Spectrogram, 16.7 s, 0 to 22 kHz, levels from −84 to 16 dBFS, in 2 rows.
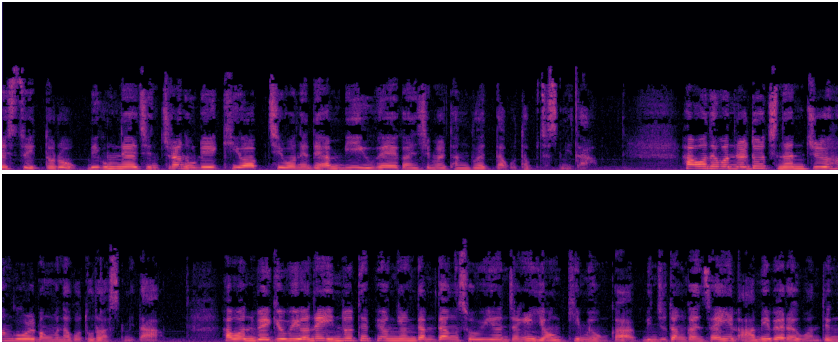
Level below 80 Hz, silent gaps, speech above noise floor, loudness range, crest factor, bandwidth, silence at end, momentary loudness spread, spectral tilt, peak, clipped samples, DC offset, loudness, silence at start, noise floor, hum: -56 dBFS; none; 25 dB; 5 LU; 18 dB; 13 kHz; 0 s; 11 LU; -3.5 dB/octave; -6 dBFS; under 0.1%; under 0.1%; -24 LUFS; 0 s; -49 dBFS; none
